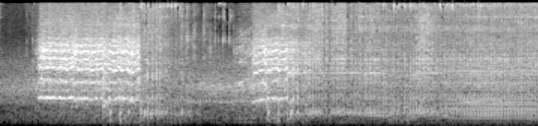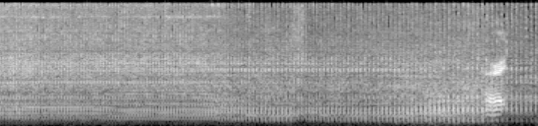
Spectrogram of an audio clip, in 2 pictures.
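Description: Go-kart engine freshly treated with Marvel Mystery Oil and carburetor cleaner, cranking and catching cold, then settling into a loud, steady close-up idle with a short revving burst near the end.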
